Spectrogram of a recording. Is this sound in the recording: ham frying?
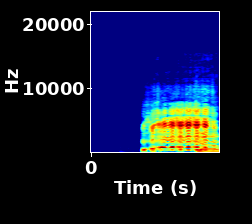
no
